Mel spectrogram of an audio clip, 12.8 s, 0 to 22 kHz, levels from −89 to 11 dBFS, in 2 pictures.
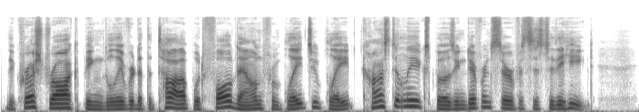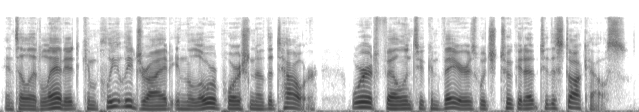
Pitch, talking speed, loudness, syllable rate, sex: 145 Hz, 220 wpm, -18 LUFS, 6.2 syllables/s, male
